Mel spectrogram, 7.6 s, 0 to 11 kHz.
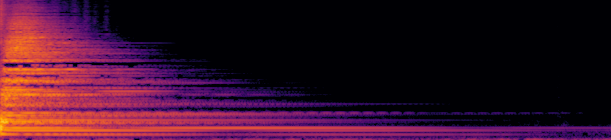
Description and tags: A large metal pot held by hand is struck on the bottom, producing a noisy gong-like attack without the pot's deeper resonance in the tail of the sound.(Recorded with a stereo pair of AKG C414 XLII microphones)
